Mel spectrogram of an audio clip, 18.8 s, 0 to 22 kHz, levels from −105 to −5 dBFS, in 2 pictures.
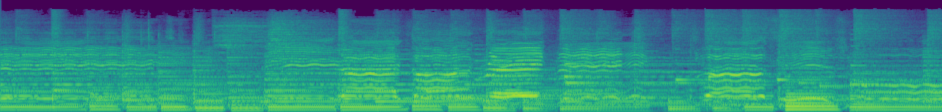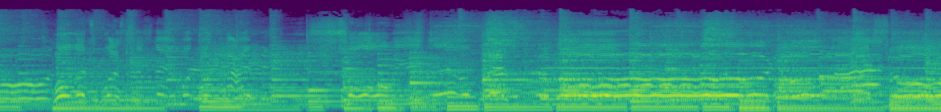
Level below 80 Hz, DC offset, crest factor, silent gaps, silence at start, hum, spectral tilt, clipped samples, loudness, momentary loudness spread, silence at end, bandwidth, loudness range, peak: -46 dBFS; under 0.1%; 16 dB; none; 0 s; none; -5 dB/octave; under 0.1%; -24 LUFS; 9 LU; 0 s; 15.5 kHz; 6 LU; -8 dBFS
